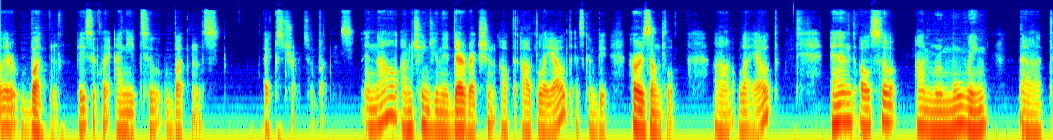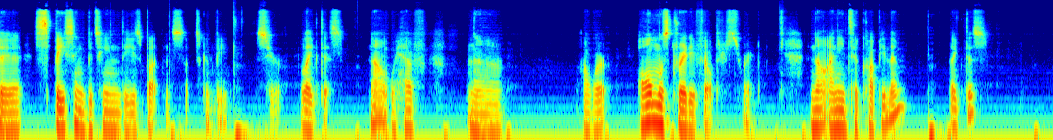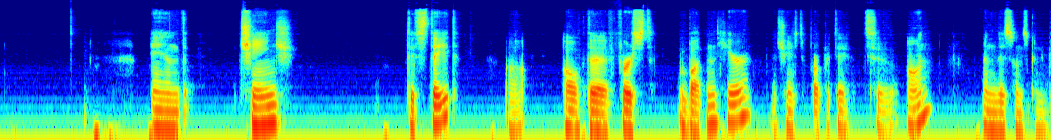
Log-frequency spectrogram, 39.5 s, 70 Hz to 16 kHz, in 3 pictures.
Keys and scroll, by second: 0.5 super+d, 15.2 0, 16.1 Return.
